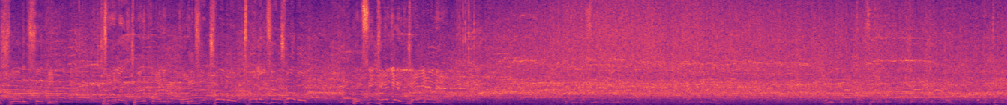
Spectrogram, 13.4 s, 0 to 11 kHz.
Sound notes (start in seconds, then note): 6.7 audience cheering; 8.1 speaks faintly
